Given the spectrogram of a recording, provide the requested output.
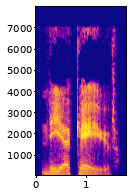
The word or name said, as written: niah cave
